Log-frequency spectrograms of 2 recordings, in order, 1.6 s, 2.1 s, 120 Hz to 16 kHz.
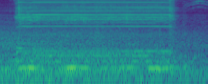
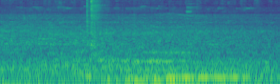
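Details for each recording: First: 2019 Honda Scoopy i with a no-start, test fuel pump plugged in, key on to prime: steady high-pitched electric buzz for about a second then stops, good pressure; normal pump operation, the old fuel pump was confirmed as the cause. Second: 2019 Honda Scoopy i with a no-start: the starter cranks in rapid even pulses, about four a second, but the engine never catches, even with a new spark plug; traced to low fuel pump pressure.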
